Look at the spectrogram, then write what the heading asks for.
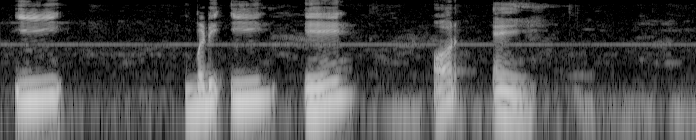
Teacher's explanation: अब हम अग्र स्वर के बारे में जान लेते हैं। अग्र स्वर, जिन स्वरों के उच्चारण में जीभ मुंह के अग्रभाग की ओर आती है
